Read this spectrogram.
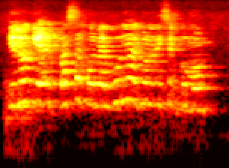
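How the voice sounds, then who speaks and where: A Chilean woman with a very high, bright-toned voice lectures in a university hall, talking students through her points and answering her own rhetorical questions. She is picked up from far off, so her voice comes through roomy and echoing. The sound is dull and lo-fi, with a faint hiss underneath. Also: fairly even intonation, fast talker. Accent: Chilean Spanish. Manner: explanatory, poses rhetorical questions and answers them.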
